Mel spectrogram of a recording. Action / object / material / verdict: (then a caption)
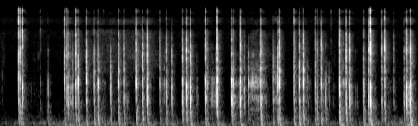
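tap / hard plastic calculator casing / hard plastic / none. Fingertips and nails tap rapidly and irregularly on the back of a black, hard plastic calculator lying face down with a hollow casing. The taps are short, dry, hollow clicks and thunks with very little ring, over a faint steady low hum.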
